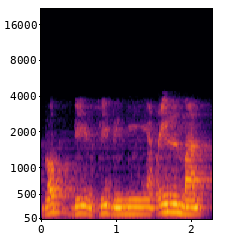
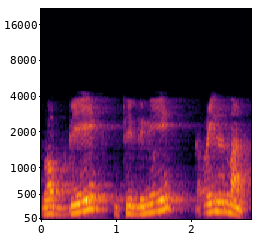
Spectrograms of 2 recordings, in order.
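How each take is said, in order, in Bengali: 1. শেষ শব্দটি n ধ্বনি দিয়ে শেষ হয়। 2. শেষ শব্দটি n ধ্বনি দিয়ে শেষ হয়।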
